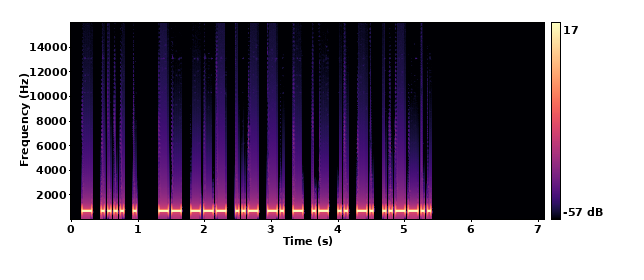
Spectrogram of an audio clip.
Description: Morse code, heard as a keyed tone, about 25 wpm, 700 Hz. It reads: THE MOUNTAIN?
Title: Sentences from Top 1000 Words - Review Part 1 - 25wpm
